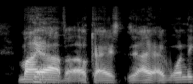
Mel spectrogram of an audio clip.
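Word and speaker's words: Maiava: I think their blitz packages could cause um you know the USC quarter I am I pronouncing Mayva right? That's the correct myava.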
